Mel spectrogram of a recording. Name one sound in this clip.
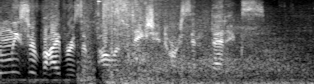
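An explosion booms with a loud roar.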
